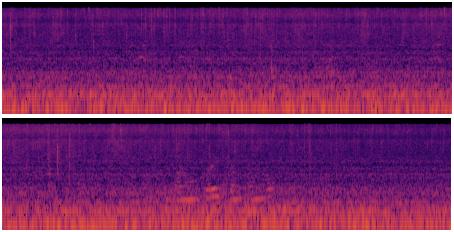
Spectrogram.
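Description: Chopped onion, garlic, ginger and green chili frying in oil in a pan: a steady sizzle as they are stirred with a wooden spatula, with a few faint clicks of the spatula against the pan.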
